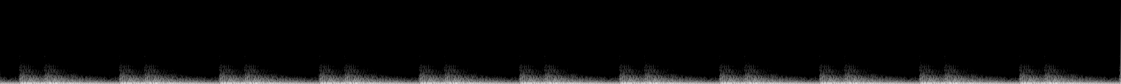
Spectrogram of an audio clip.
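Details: Steady, deep lub-dub heartbeats at about 60 a minute, an even rhythm; slow heartbeat.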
